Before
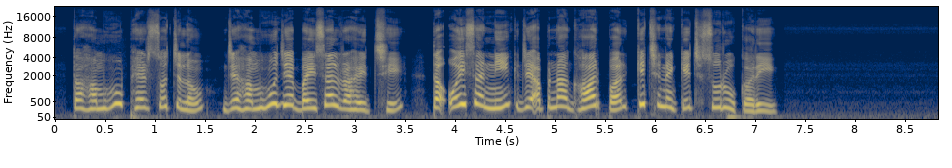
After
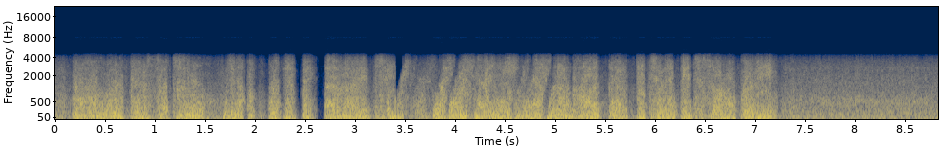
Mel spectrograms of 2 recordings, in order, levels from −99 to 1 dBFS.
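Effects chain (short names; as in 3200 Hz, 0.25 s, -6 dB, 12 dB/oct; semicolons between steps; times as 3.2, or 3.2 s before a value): per-bin compression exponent 0.4; HPF 140 Hz 12 dB/oct; 1.88–2.72 gate -12 dBFS, range -51 dB; high shelf 2300 Hz -12 dB; in parallel at -1.5 dB: compressor, threshold -27 dBFS, peak gain reduction 16.5 dB; on the sum: soft clip -13.5 dBFS, distortion -11 dB; frequency shift -380 Hz; 3.39–4.99 dispersion highs, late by 0.128 s, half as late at 1500 Hz; LPC vocoder at 8 kHz whisper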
